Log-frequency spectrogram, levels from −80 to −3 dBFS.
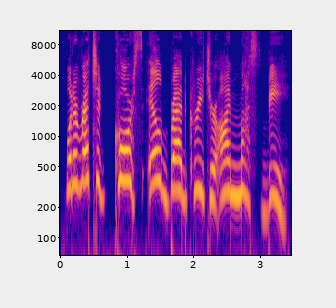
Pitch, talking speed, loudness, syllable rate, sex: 275 Hz, 175 wpm, -18 LUFS, 4.3 syllables/s, female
